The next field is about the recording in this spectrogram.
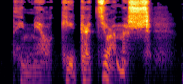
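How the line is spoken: Hissed. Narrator (Russian): зашипела Агнет

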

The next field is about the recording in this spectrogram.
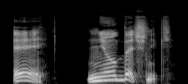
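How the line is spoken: Snide mocking call. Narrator (Russian): ехидно окликнул высокий злобный уволень

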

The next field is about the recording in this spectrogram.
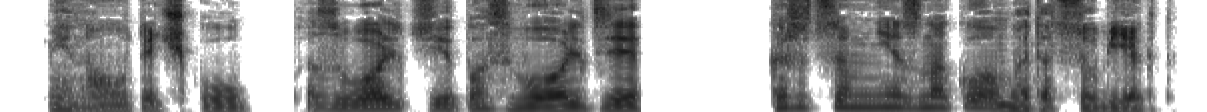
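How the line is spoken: Thoughtful mutter. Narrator (Russian): задумчиво пробормотал тот

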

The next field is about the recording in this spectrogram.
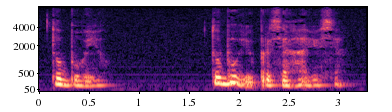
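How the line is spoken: Passionate whisper. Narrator (Ukrainian): прошепотіла гаряче

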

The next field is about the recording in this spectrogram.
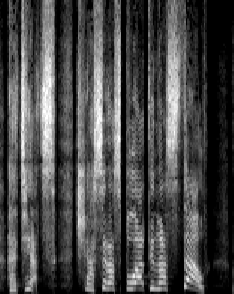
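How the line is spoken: Shrill shriek, echoing. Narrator (Russian): взвизгнула Сизин, и эхо ее слов полетело по комнате

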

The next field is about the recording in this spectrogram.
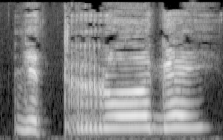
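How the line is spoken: Yelling. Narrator (Russian): заорал Гарри

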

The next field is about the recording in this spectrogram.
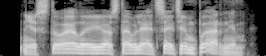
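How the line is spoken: Grumble. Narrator (Russian): проворчала Сойка

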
